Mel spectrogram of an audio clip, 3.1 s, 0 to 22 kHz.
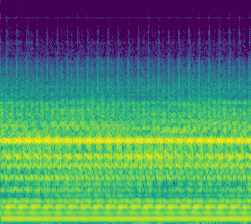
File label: B3, First Call Vintage Keyboards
